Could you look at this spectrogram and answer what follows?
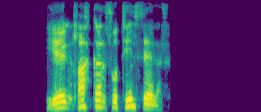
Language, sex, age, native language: Icelandic, male, 40-49, Icelandic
